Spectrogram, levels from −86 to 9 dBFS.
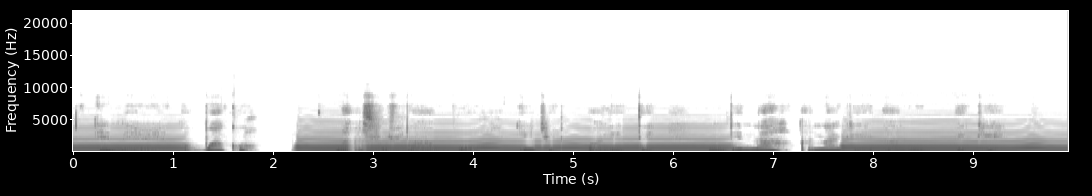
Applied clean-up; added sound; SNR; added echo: neural mask model RNNoise.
